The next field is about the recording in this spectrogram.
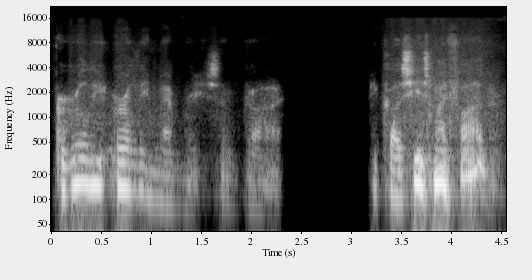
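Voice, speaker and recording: A man in his eighties, a priest being interviewed, telling stories of his childhood slowly, with many pauses, his voice swelling and then dropping almost to a whisper. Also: mid-range voice, big pitch swings, creaky, lo-fi sound, a little hiss or hum. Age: 80s. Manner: unhurried, pausing often, swells and drops to near whisper. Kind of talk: slow reflective storytelling.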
